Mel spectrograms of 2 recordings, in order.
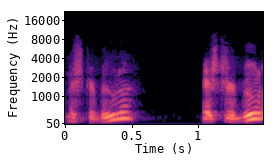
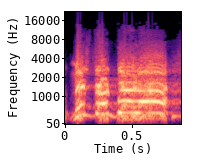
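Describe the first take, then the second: First: Low, soft questioning call; tentative calling. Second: Sudden high, loud yell of the name; wake-up yell. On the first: Camel waking his sleeping owner, tentative. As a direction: try softly to rouse a sleeper. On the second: Camel to his sleeping owner, yelling. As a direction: yell to jolt a sleeper awake. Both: Acted.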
